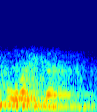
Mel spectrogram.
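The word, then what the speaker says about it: بُرَيدة: بريدة، هكذا ينطق بفتح ضم أوله وفتح ثانيه،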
